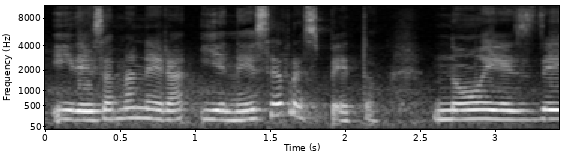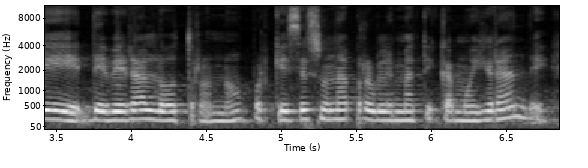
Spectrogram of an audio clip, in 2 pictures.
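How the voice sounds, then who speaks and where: A woman with a lowish, mellow voice speaks as an interview guest. She explains ideas in a calm, reflective way and poses rhetorical questions. A faint hiss sits under her voice. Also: normal speed. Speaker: guest speaking on family therapy. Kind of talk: conversational interview.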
